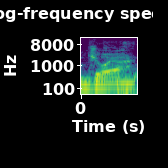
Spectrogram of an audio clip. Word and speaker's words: Gioia: before we started recording is it Joya is that the right way to say your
